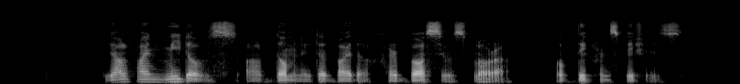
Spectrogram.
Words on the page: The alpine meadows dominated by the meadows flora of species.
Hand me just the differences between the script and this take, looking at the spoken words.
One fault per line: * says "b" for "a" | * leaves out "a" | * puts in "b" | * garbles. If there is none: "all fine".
* puts in "are"
* says "herbaceous" for "meadows"
* puts in "different"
